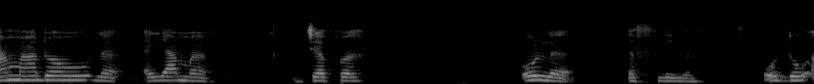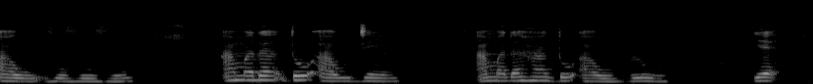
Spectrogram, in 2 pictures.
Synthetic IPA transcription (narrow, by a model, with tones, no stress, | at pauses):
a˨m˨a˨ɖɔ˦wo˦lə˨ | ə˦ja˦mə̃˨ | d͡ʒə˦ɸə˦ | wo˦lə˨ | ə˨fli˨mə̃˨ | wʔo̰˦d̪o˦ʔa˨wu˨vo˨vo˨vo˨˦ | a˨mə̃˨ɖə˦d̪o˦a˨wu˨d͡ʒɛ˨˦ | a̰˨mə̃˨ɖə˦ɦã˦d̪o˦ʔa˨wu˨blu˦wo˨ | jɛ˦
